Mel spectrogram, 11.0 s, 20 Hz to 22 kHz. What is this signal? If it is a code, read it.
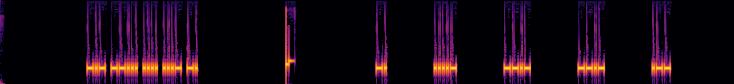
Morse code, heard as a keyed tone, about 38 wpm, spaced as for 17 wpm, 700 Hz. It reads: K7HVN N4QQW
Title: USA Call Signs - 5 Characters - 8x Character Spacing - 40wpm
